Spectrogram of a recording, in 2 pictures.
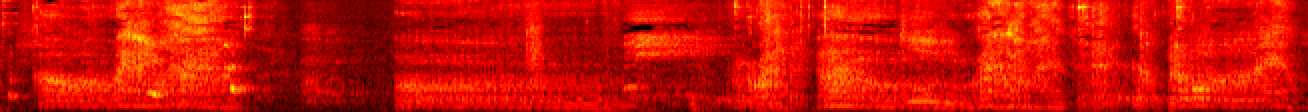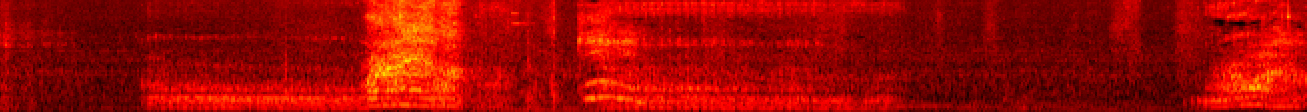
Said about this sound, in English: Even in play, Frankie sounded like a maniac. Here is the only recording I have of him, happily wrestling with my other dog, Memphis.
